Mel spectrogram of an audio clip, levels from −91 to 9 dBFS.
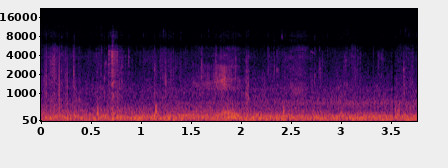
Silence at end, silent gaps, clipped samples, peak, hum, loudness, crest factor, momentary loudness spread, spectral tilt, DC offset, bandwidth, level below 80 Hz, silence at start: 0 s; none; under 0.1%; -16 dBFS; none; -35 LUFS; 16 dB; 3 LU; -8.5 dB/octave; under 0.1%; 10 kHz; -42 dBFS; 0 s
